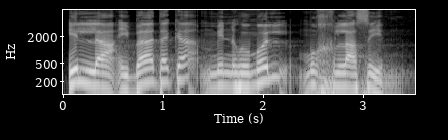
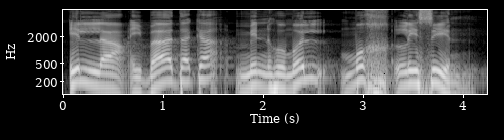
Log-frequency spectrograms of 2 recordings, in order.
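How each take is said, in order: First: The vowel after the L is a. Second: The vowel after the L is i. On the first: They are the ones made sincere by God. "membaca dengan lam yang di fathah" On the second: They are the ones who make their worship sincere. "membaca dengan lam yang di kasroh"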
